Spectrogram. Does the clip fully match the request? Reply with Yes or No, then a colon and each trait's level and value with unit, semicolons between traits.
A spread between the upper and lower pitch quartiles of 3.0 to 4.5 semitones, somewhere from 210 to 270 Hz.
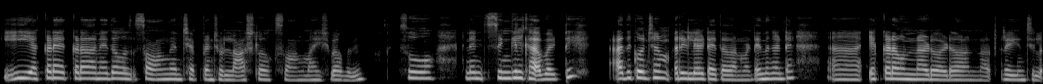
Yes: average, 3.8 semitones; high, 235 Hz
